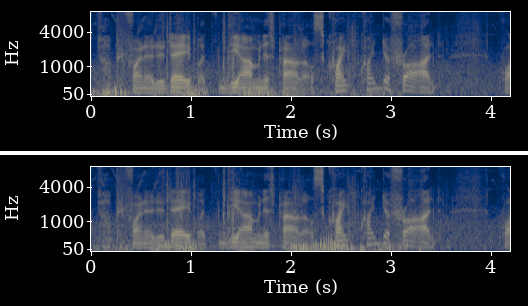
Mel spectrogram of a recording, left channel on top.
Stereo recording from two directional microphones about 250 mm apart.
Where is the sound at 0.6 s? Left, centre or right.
Left.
